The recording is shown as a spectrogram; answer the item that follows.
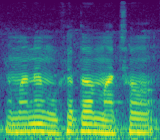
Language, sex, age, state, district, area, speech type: Odia, male, 30-45, Odisha, Subarnapur, urban, spontaneous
